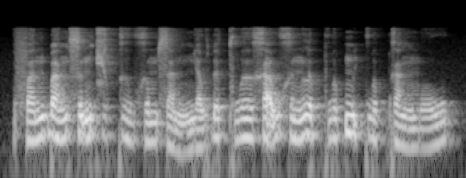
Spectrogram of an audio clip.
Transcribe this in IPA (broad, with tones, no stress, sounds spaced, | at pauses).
f a˨˦ n ɓ a˨˦ ŋ s ə̰˧˥ n t͡ɕ o˨˦ k ə̤˨˩ w x ə˧ m s a˧˩ n ɲ a˨˦ w ɗ ə˨˩ t̚ k w əː˧ x a̰˧˥ w x ə˨˦ n l ə˨˩ p̚ k w ə˦˥ p̚ m ḭ˧˥ k w ə˦˥ p̚ k a˧ ŋ m o˨˦ w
